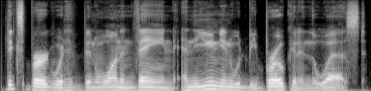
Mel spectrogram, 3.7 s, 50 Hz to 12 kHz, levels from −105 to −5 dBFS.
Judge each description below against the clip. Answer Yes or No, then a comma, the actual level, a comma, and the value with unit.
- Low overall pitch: Yes, low, 100 Hz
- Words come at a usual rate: No, fast, 260 wpm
